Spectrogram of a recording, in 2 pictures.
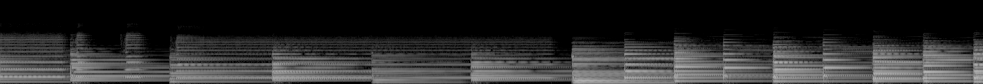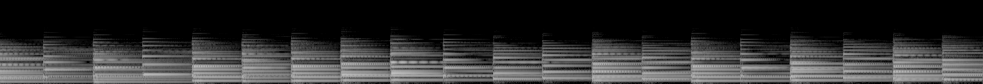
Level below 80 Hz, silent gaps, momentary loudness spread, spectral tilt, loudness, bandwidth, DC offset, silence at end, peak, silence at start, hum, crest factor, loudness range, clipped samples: -54 dBFS; none; 11 LU; -9 dB/octave; -25 LUFS; 7 kHz; under 0.1%; 0 s; -6 dBFS; 0 s; none; 18 dB; 8 LU; under 0.1%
